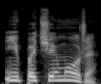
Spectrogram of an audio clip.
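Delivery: high, mocking question; smirking. A narrator's reading. Hero needling the angry Artara, smirking. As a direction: ask with a light sneer. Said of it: "усмехнулся я".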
